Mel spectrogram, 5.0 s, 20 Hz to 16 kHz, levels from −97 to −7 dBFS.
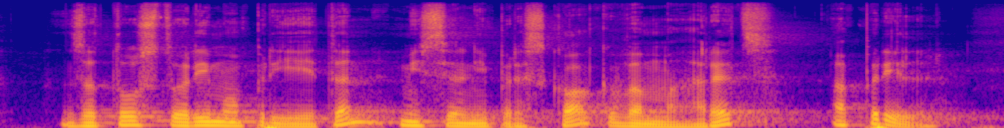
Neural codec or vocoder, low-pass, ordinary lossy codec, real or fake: none; 14.4 kHz; none; real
